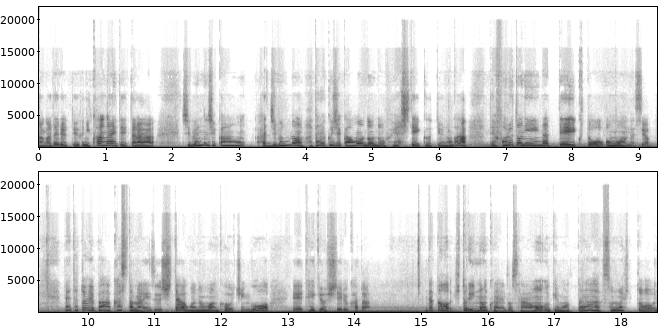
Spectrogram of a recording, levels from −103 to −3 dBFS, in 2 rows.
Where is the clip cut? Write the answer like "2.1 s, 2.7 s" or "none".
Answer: none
